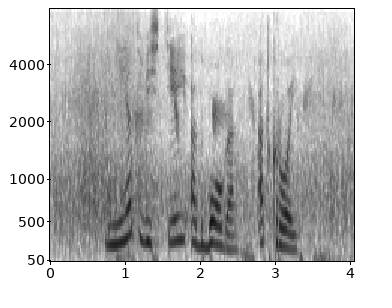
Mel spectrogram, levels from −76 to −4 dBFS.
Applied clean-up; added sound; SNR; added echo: none; Bird / Ocean; 9 dB; none.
